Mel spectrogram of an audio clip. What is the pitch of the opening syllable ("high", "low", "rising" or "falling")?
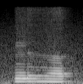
low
